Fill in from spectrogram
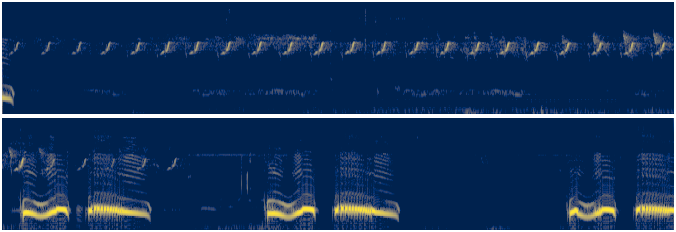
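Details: Trapping decoy Spotted dove; a quick series of thin high chirps from another bird opens, then low paired coos, a dipping note and a falling one, repeat three times.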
